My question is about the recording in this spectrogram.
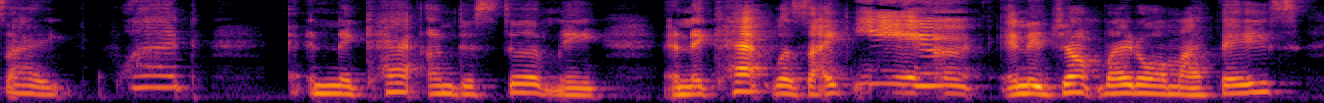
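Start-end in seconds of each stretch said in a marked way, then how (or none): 0.6-1.0 high, tiny cat voice; a cat squeaking back; cat's reply. Retold or imitated. Cat answers her in story. 4.3-4.9 high, tiny cat voice; a cat squeaking back; cat's reply. Retold or imitated. Cat agrees in story.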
